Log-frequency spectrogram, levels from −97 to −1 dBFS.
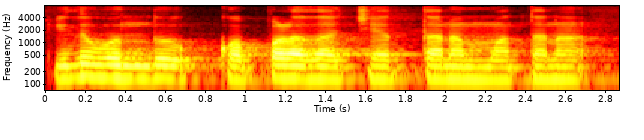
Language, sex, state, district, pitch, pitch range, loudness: Kannada, male, Karnataka, Koppal, 135 Hz, 130-140 Hz, -19 LUFS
